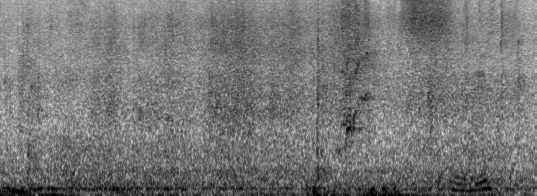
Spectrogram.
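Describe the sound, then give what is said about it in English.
Stormy wind rushes steadily with a low rumbling undertone and occasional slightly stronger gusts, a dense, continuous noise at moderate level throughout. “You do like a good storm.”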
